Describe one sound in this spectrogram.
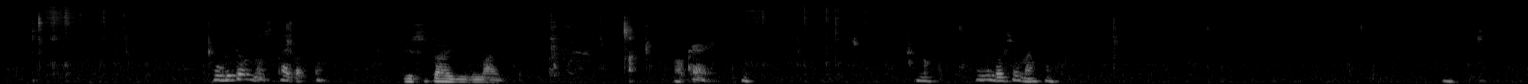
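Metal tongs and chopsticks click and clatter against dishes.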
